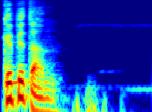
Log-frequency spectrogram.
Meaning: 1. captain, commander, master, skipper, team leader 2. captain
- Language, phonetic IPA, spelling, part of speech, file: Russian, [kəpʲɪˈtan], капитан, noun, Ru-капитан.ogg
